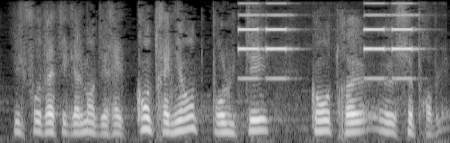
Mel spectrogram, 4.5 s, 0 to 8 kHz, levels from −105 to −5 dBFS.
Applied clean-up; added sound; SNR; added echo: none; Telephone; -4 dB; none.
